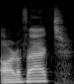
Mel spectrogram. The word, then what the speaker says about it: RTFKT: this was an SB it is pronounced artifact artifact rafing Rafi is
